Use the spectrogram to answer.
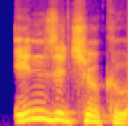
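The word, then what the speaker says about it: Nzechukwu: just got humbled boy how do you say Nuku Inu in chuku okay that makes more sense like Francis enanu yeah yeah in zuku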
